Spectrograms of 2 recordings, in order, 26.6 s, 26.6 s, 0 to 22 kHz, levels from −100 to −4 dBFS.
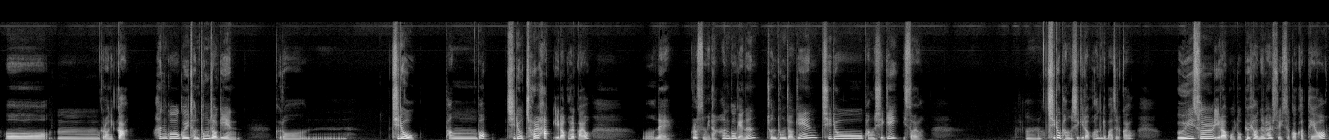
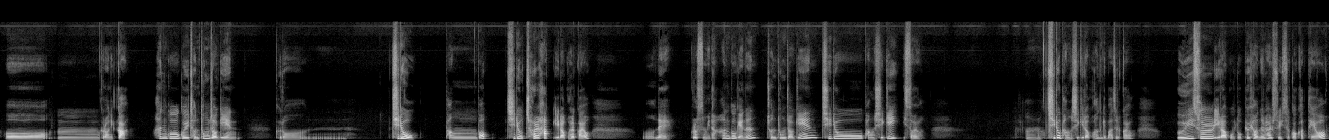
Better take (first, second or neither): first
